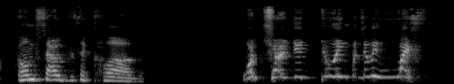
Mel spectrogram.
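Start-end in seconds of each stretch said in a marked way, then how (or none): 2.5-4.3 put-on very high, angry, sloshed old man bellowing. Voicing an old man who comes out with a club: angry drunk old man voice. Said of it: "a very drunk-looking old man".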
